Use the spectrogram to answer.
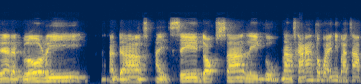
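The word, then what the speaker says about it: λέγω: Oke Coba tulis transiterasinya lambda berarti l epsilon e Ya kan e-nya e pendek right GMA G Omega o panjang berarti Bacanya apa Lego Lego apa leg Lego bukan Lego sepak bola ya Lego apa Lego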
